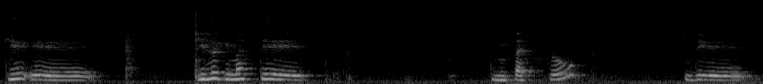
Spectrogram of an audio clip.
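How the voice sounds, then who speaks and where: A woman's voice: medium pitch, steady tone, drawn-out words, pauses often, warm tone. A woman asking an informal interview question as the interviewer, away from the microphone. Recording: roomy, off-mic, faint noise and clicks.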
